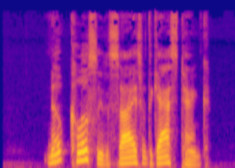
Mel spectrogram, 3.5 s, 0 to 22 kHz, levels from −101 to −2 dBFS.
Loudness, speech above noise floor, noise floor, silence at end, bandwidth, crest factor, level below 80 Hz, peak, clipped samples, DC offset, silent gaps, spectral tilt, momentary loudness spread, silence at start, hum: -18 LUFS; 40 dB; -57 dBFS; 0.4 s; 16.5 kHz; 18 dB; -48 dBFS; -2 dBFS; under 0.1%; under 0.1%; none; -5.5 dB/octave; 10 LU; 0.7 s; none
